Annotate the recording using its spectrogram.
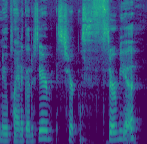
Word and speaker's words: Serbia: Brings up her traveling to Serbia. Serbia? Did I say it right? – Yep.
